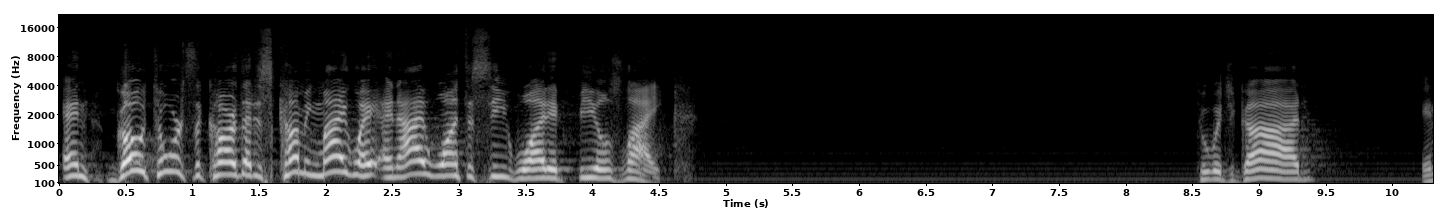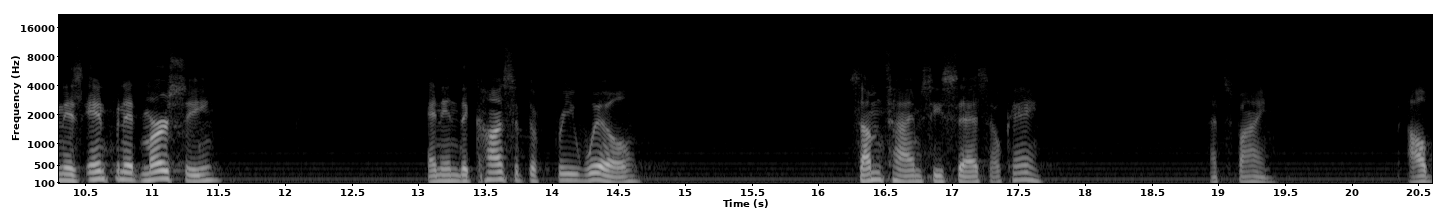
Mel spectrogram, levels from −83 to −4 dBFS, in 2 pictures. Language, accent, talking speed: English, American, 115 wpm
